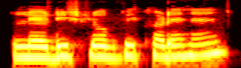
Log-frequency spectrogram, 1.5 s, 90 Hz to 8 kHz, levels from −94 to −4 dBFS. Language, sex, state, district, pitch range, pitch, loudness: Hindi, female, Chhattisgarh, Raigarh, 195-210 Hz, 200 Hz, -17 LUFS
